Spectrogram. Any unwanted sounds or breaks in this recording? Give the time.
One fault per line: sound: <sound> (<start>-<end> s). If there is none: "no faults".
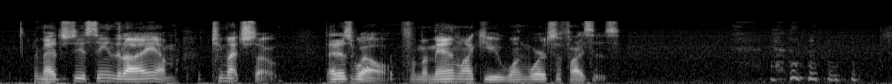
sound: laugh (7.3-8.6 s)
